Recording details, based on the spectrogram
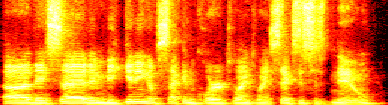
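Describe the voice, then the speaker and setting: A man with a fairly low voice and a very bright, forward tone. He hosts a live financial stream in a conversational way, thinking aloud as he goes through the numbers. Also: fairly even intonation, fast talker. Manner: conversational, thinking aloud while reading figures. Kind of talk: casual live earnings commentary.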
